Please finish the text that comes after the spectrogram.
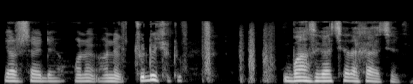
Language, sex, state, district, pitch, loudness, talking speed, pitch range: Bengali, male, West Bengal, Jalpaiguri, 160 Hz, -18 LUFS, 175 wpm, 145-170 Hz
